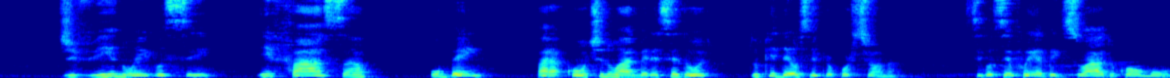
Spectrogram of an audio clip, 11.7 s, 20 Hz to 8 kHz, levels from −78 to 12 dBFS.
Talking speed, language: 100 wpm, Portuguese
